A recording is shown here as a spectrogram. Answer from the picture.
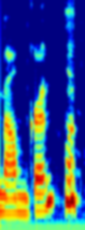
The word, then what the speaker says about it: Malmgren: It's at Dr. Pippa M, with just D-R-P-I-P-P-A-M, because nobody can pronounce my last name, Malmgren, except Swedes. – Right. Actually, the spelling of the last name is M-A-L-M-G-R-E-N. G-R-E-N, Malmgren.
